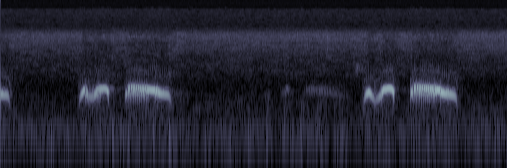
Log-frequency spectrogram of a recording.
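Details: Spotted dove decoy in a trapping setup, Khánh Hòa commune, U Minh, Cà Mau province, Vietnam, with a three-note voice. Two coo phrases, each a wavering short note and a longer sliding-down note, with a quiet soft coo between them.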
